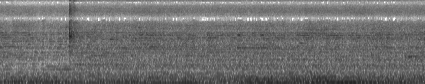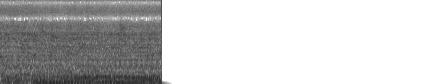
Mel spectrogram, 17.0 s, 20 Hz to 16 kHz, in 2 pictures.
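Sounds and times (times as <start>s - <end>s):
hydraulic pump droning: 0.0s - 11.8s.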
